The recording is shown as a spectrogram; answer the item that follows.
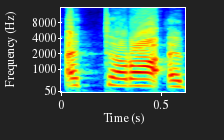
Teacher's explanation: کلمت الترائب میں یہاں بھی جو کتاب پہ تشدید ہے 2 حرف کے برابر تا کو پڑھنا ہے۔ را کا حکم ہے تفخیم کیونکہ اس پہ زبر ہے تو ہم اسے بھاری آواز میں پڑھیں گے۔ جو کہ اس کے بعد مد ہے تو ہم مد کو بھی تفخیم سے پڑھیں گے کیونکہ مد اپنے پیچھے والے حرف کا حکم لیتا ہے۔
